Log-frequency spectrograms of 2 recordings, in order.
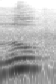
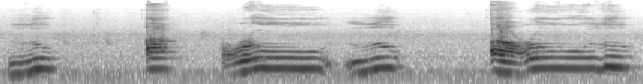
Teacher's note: اس کے بعد ذو، جیسے آپ تھا نکالتے ہیں دو دانتوں کے بیچ میں سے زبان کو ذرا سے نکال کر پھر ہوا نکالتے ہیں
